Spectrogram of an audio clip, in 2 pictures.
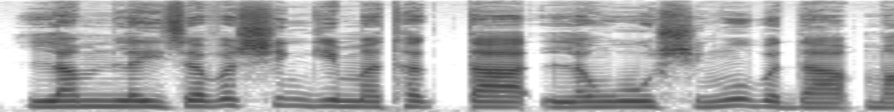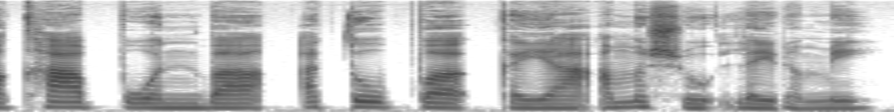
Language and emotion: Manipuri, neutral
